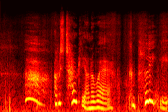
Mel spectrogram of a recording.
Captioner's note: she sighs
